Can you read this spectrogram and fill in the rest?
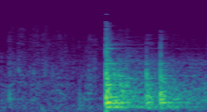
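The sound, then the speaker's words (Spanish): A sharp metallic clank of a cooking pot being set down, followed by two lighter knocks as it is shifted, against quiet background noise with no one talking. “Bien, pues lo que tenemos son dos ollas.”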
